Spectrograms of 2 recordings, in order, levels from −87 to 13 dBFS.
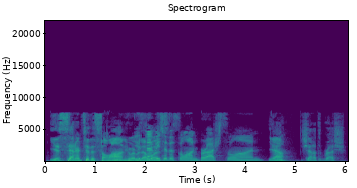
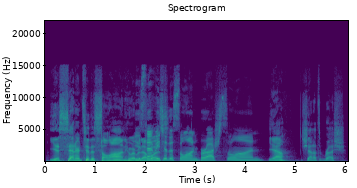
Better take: second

